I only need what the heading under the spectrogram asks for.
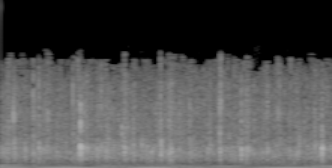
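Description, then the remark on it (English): A crowd claps their hands steadily to say amen to God, a dense, even patter of many hands over a sustained low organ-like chord. No one speaks. “Come on, if you believe that, let's clap our hands and say a good amen.”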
